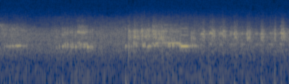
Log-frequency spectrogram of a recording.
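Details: On an island in Australia, a young male koala in his tree gives a wavering, nasal squealing cry in broken bursts, a distress call as he feels threatened by people nearby and keeps moving.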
